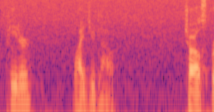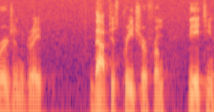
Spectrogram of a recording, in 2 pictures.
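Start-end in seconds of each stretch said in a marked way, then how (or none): 0.1-1.7 soft, gentle question to Peter, much quieter; lovingly. Retold or imitated. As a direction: ask him tenderly, almost under the breath. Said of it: "lovingly say".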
